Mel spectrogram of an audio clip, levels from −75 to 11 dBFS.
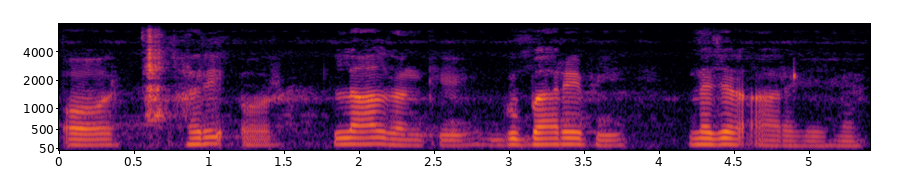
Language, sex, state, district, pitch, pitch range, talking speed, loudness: Hindi, male, Uttar Pradesh, Lucknow, 130 Hz, 120-145 Hz, 135 wpm, -21 LUFS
